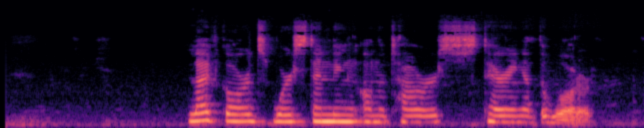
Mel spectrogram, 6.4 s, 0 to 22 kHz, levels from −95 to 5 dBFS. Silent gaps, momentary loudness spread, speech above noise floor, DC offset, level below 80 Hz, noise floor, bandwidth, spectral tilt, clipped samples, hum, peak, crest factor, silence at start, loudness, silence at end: none; 12 LU; 37 dB; under 0.1%; -66 dBFS; -58 dBFS; 10 kHz; -5.5 dB/octave; under 0.1%; none; -8 dBFS; 16 dB; 0.2 s; -22 LUFS; 0.55 s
